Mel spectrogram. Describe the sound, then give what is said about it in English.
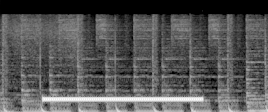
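A single steady telephone ring tone as radio hosts call an author holds for about two seconds, loud and clear, over rhythmic background music with a thumping beat; no one speaks. “You were obviously expecting our call. Do you normally answer the phone like that?”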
